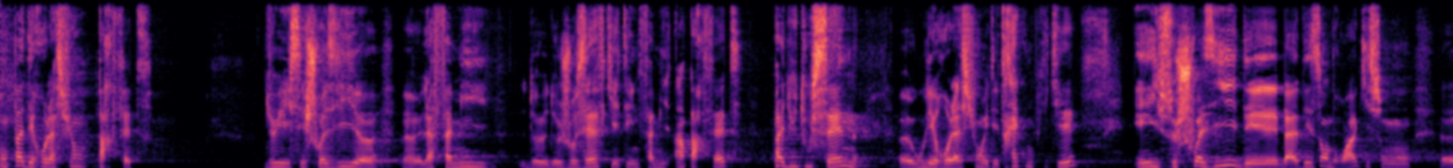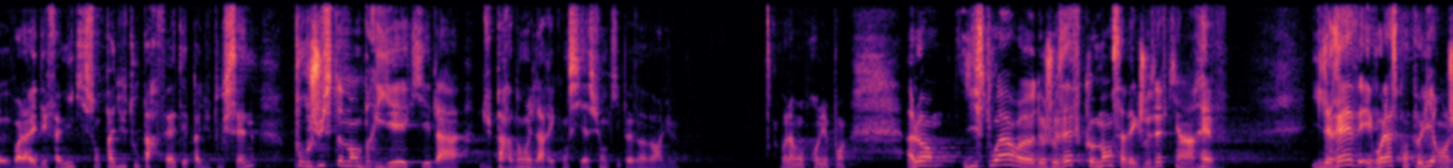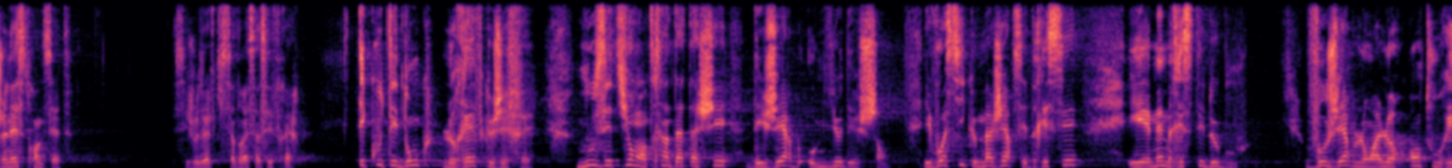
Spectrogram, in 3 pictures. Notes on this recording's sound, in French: Enregistré à l'église CVV, le 14/05/2023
